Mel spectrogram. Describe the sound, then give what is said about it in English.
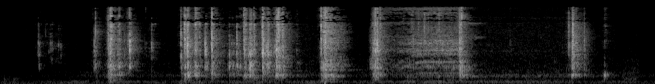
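Plastic clicks, clacks and rattling as a cassette tape is handled and loaded into a player, coming in several irregular bursts with a brief steadier mechanical rattle partway through. “let's load this tape up and listen in.”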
